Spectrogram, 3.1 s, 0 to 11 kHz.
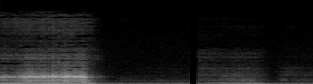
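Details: Snoring during sleep recorded on 2025/02/08; snoring.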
